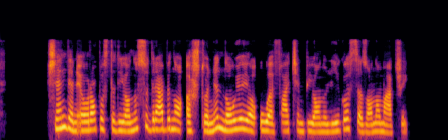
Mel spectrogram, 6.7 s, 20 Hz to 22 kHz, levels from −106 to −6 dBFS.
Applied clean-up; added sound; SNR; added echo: none; none; none; none.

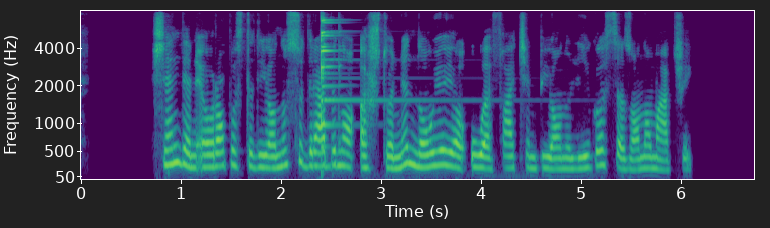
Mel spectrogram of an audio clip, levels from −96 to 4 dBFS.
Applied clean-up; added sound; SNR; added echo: none; Dishes, pots, and pans; 6 dB; none.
